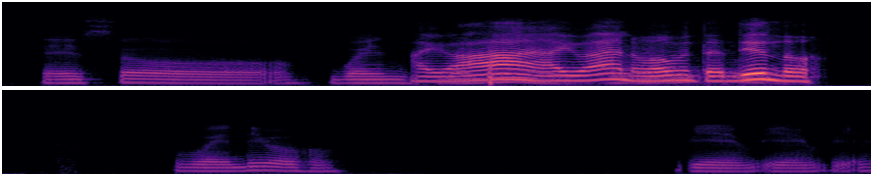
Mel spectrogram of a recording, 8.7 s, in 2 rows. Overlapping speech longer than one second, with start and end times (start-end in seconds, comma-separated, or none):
2.0-4.1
